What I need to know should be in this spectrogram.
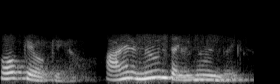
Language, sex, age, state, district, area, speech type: Marathi, female, 45-60, Maharashtra, Wardha, urban, conversation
